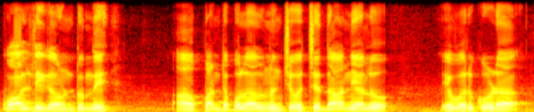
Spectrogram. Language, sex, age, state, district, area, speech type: Telugu, male, 18-30, Telangana, Ranga Reddy, urban, spontaneous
